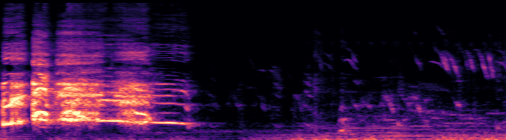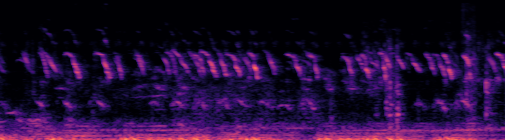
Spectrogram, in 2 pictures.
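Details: Bangkok chicken rooster crowing loudly: one long, harsh, rich crow in the first two seconds, then quiet with many small birds chirping rapidly in the background over a low hum.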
